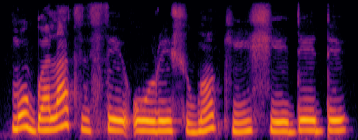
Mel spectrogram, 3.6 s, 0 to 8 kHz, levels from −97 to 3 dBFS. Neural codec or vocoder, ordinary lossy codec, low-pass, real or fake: none; none; 7.2 kHz; real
